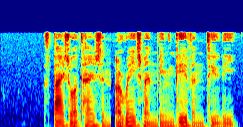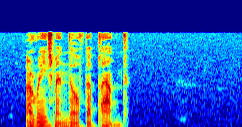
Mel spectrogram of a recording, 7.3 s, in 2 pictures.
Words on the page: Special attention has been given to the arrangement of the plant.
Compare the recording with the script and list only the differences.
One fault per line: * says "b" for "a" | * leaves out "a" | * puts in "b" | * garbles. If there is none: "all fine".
* says "arrangement" for "has"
